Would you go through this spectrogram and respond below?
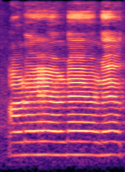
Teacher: वर्ग का जो हमारा पांचवा वर्ण है जो अणा अणा अणा करके पढ़ते हो, उनका उच्चारण स्थान क्या है? नासिका होता है।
